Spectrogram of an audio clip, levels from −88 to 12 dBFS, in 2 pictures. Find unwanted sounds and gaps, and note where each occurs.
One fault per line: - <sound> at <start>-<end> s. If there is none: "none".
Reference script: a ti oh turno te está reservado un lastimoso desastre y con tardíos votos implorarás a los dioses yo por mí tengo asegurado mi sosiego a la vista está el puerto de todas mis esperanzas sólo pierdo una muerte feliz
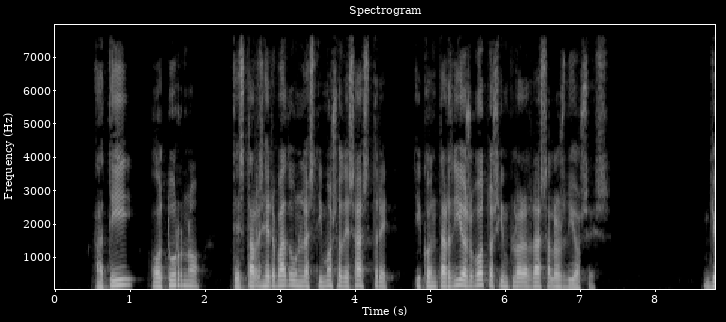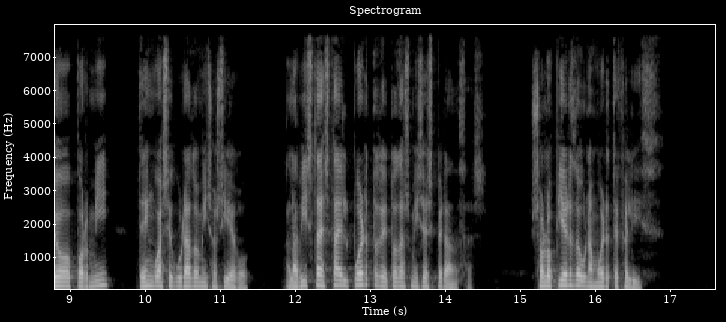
none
